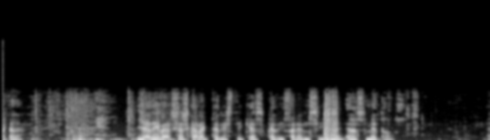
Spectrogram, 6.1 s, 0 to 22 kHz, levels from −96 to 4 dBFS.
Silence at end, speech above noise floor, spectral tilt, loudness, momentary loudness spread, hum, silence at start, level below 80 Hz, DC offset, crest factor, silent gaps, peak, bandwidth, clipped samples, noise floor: 0.95 s; 48 dB; -5.5 dB/octave; -18 LUFS; 17 LU; none; 0 s; -52 dBFS; under 0.1%; 18 dB; none; -2 dBFS; 8 kHz; under 0.1%; -65 dBFS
